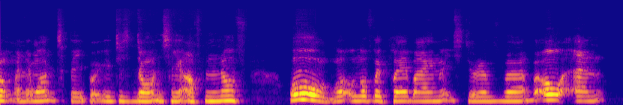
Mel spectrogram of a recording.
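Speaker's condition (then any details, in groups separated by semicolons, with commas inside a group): Cerebral palsy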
